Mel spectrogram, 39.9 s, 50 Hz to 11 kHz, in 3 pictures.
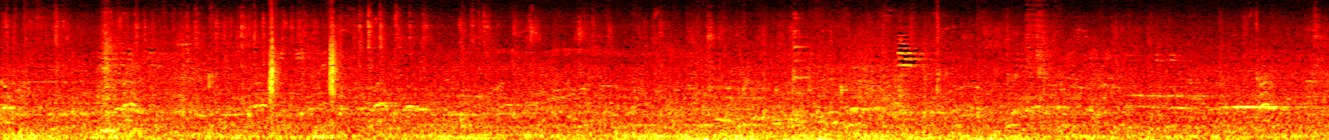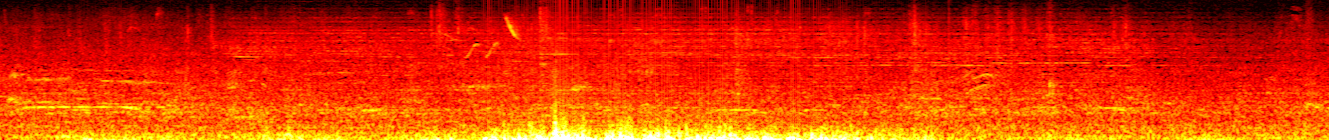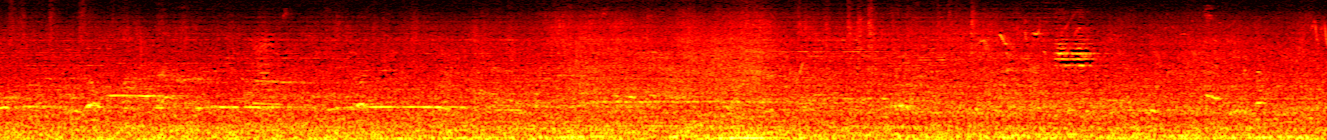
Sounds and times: high flow of people 0.0 - 39.8
children playing 22.3 - 25.1

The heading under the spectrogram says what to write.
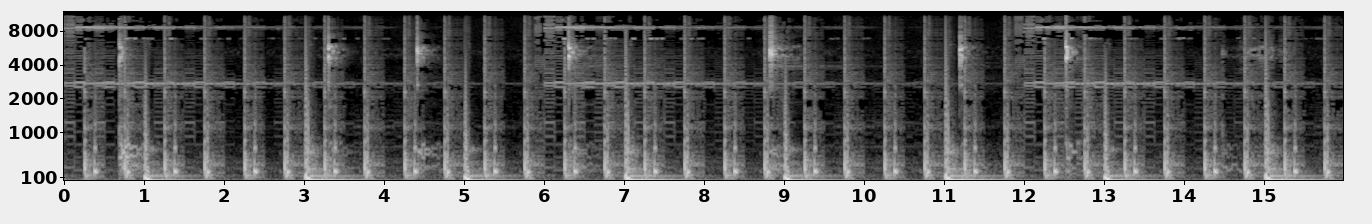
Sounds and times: drum 0.2 - 15.9

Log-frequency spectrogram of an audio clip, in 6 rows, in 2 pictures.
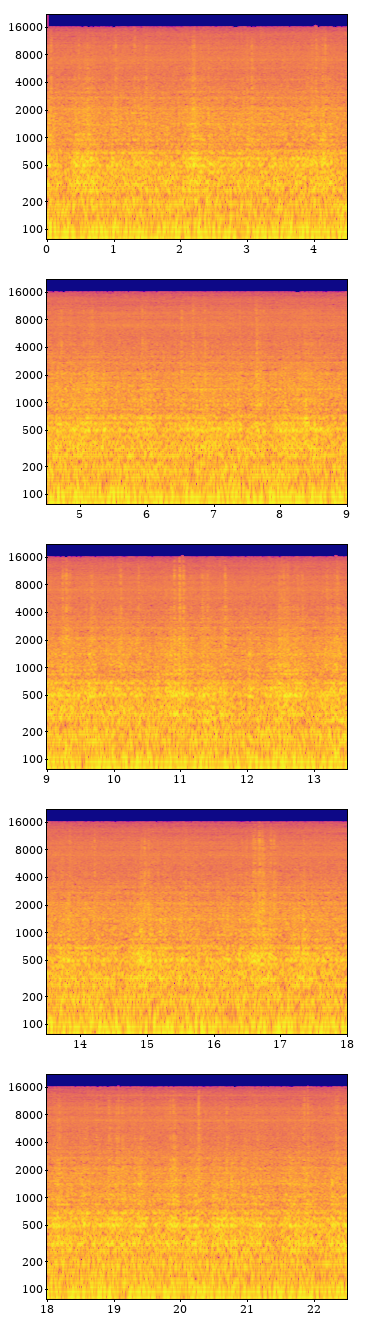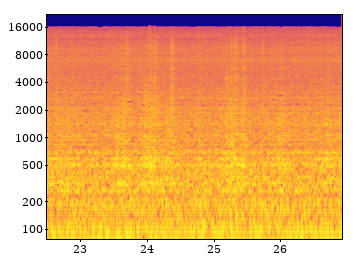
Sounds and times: ventilation fan close rattly1 0.0 - 26.9

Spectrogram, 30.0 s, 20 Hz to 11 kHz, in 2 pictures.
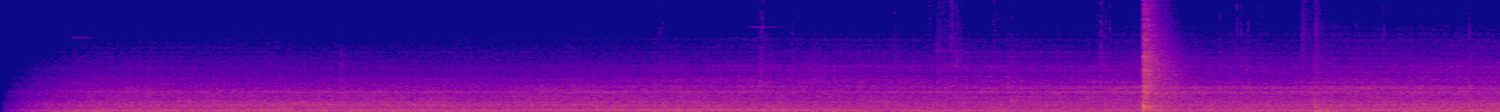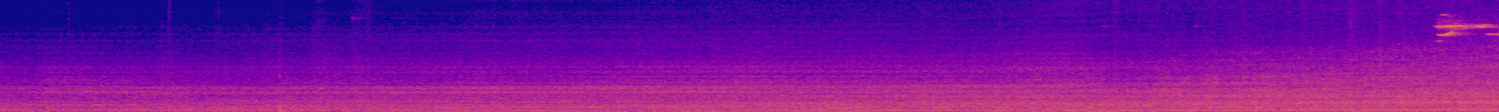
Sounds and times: engine 0.0 - 29.9
traffic 0.1 - 29.9
things clatter and clang on the ground 11.4 - 11.9

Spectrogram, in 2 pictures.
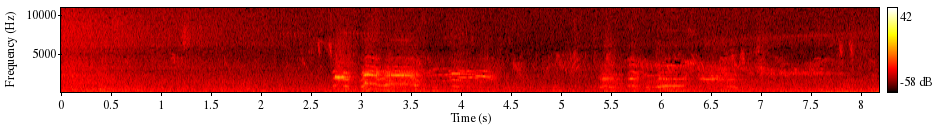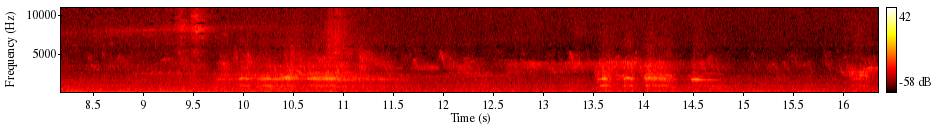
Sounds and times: traffic 0.0 - 14.5

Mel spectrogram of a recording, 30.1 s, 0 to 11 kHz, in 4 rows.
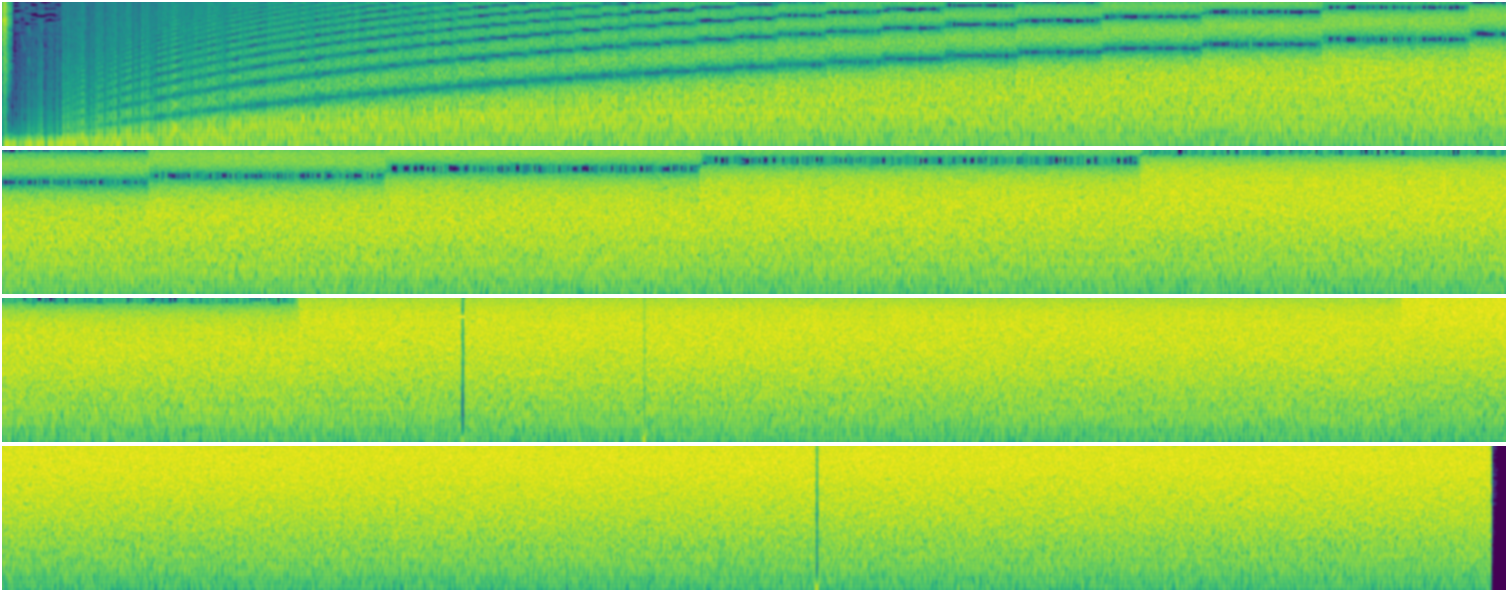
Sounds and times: LFNoise1 FreqSweep 0.0 - 30.0

